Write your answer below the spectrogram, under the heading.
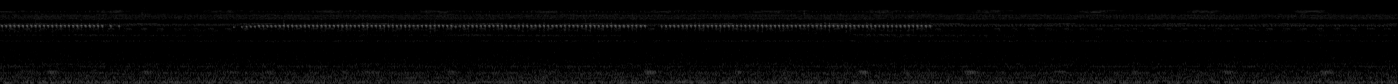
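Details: Crickets and other insects on a summer night in a forest, a dense steady high-pitched chorus of rapid trilling pulses, about four per second, with the loudness stepping down and up partway through.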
